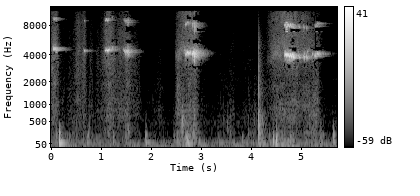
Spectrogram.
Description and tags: ChiridoZapato Sound WET
Squeaky of shoes in a basketball arena
Squeaky, Sound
